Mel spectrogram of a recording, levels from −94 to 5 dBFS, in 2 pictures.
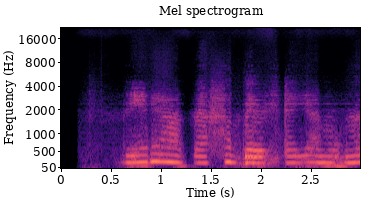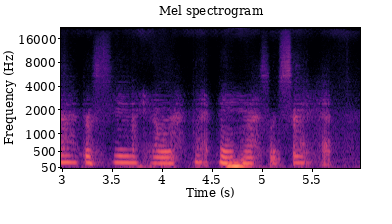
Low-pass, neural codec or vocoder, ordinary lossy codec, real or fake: none; codec, 44.1 kHz, 0.9 kbps, DAC; none; fake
